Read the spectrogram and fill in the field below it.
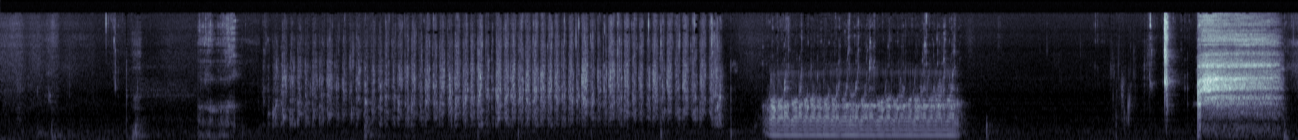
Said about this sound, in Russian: Это специально для тех, кто не любит, как я сербаю, шмыгаю, чавкаю.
